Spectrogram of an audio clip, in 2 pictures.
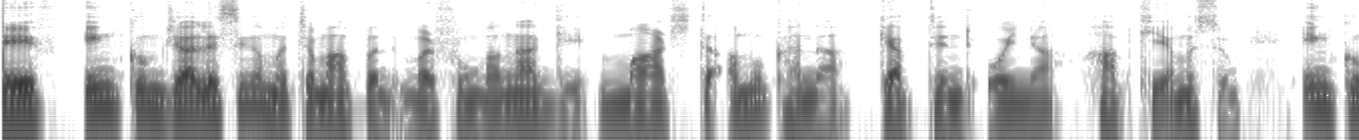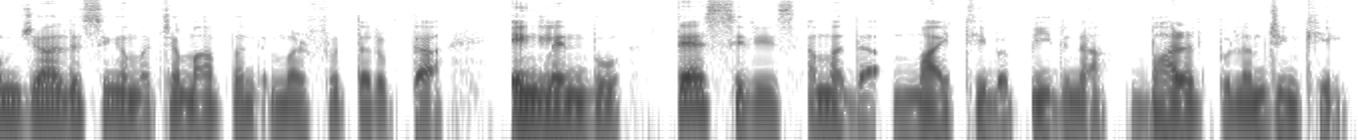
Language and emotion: Manipuri, neutral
